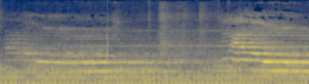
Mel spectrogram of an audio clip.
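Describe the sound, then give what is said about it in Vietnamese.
A cat gives a drawn-out, tonal yowl that holds steady and then swells louder and brighter toward the end, with no voices over it. “Con mèo dừng vặn vẹo, nhìn thẳng vào Lâm mà rít lên.”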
